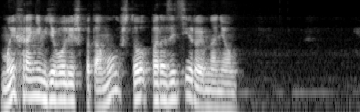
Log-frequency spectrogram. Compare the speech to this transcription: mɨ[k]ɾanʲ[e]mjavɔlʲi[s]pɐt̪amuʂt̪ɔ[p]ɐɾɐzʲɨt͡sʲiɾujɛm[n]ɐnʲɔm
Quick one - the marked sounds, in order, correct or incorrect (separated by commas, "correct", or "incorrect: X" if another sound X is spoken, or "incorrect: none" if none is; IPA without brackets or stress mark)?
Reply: incorrect: x, incorrect: i, incorrect: ʂ, correct, correct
